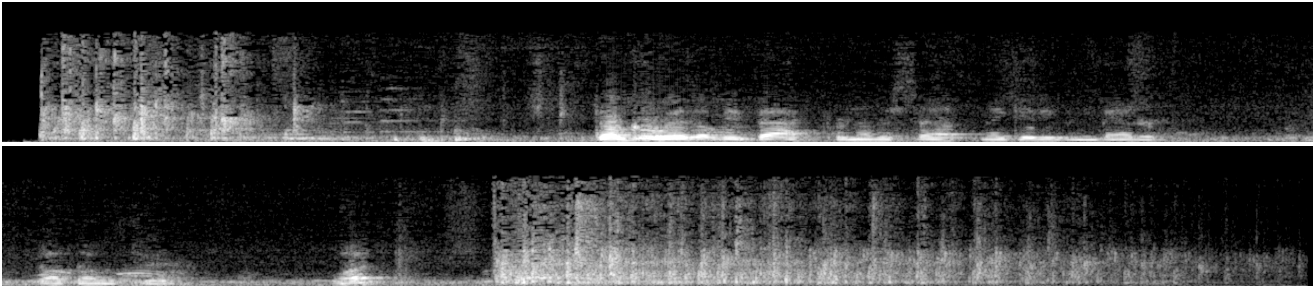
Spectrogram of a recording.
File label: Announcer; UCSD Coffeehouse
